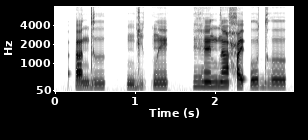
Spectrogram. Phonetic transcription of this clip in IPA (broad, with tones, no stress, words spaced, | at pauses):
ʔa˨ndɯ˦ | ŋɡi˨kʷẽ˦ | ɦɛ̃˦ndã˦ħɛ˨ ʔo˦dʱɤ˦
